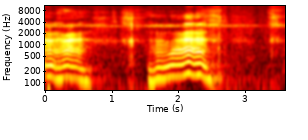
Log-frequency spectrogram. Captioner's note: urghgh; urgharRRAGH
